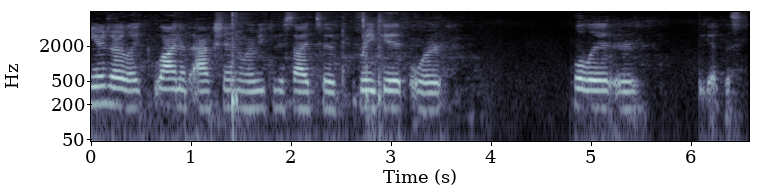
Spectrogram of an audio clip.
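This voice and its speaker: A woman's monotone, flat intonation with big swings in loudness. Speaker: animator. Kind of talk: tutorial. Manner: casual, lots of fillers; fast.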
